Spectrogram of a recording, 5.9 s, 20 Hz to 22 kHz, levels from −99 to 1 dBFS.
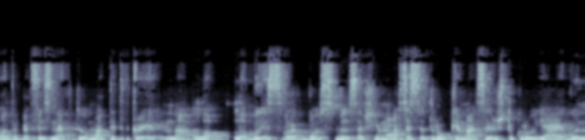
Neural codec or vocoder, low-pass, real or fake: none; 14.4 kHz; real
